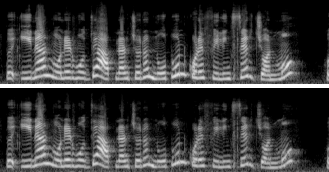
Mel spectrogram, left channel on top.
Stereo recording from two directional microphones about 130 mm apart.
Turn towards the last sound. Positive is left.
turn(degrees=50)  # may be behind; listen again after turning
